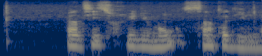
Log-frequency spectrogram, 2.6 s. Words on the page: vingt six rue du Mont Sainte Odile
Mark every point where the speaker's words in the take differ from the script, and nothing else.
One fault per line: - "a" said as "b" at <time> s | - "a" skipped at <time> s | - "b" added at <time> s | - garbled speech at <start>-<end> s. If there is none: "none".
none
